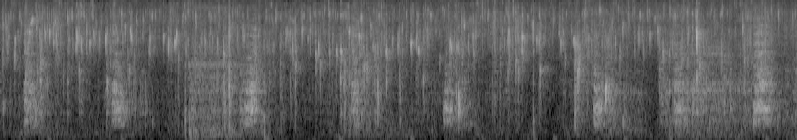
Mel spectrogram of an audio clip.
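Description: Curry powder being stirred into a thick Chinese takeaway-style curry sauce in a pan, with quiet sizzling and repeated scraping strokes of the spoon in an uneven rhythm, close and soft.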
